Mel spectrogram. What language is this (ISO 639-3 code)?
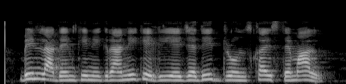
urd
